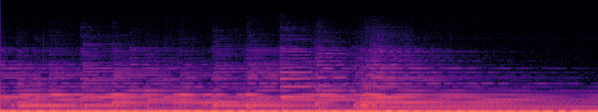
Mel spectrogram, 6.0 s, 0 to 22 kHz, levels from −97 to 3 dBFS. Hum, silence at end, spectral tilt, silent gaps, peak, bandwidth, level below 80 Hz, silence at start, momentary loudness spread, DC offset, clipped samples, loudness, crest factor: none; 0 s; -8 dB/octave; none; -22 dBFS; 12.5 kHz; -54 dBFS; 0 s; 8 LU; 2%; under 0.1%; -40 LUFS; 14 dB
